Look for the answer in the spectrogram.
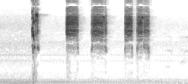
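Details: Sindhi black francolin calling: a sharp click, then three loud harsh grating bursts, the last one doubled, in a short phrase with a quiet background.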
